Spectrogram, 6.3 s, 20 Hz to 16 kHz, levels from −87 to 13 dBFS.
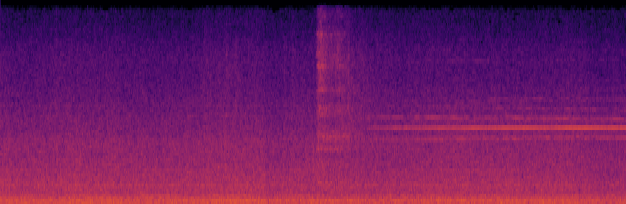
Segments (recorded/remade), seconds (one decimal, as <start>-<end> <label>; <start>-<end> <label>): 0.0-6.3 recorded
